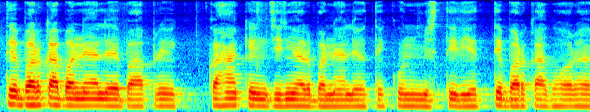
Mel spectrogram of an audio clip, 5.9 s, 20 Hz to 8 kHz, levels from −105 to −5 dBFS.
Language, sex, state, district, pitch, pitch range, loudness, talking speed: Hindi, male, Bihar, Samastipur, 130 Hz, 125-135 Hz, -18 LUFS, 185 wpm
